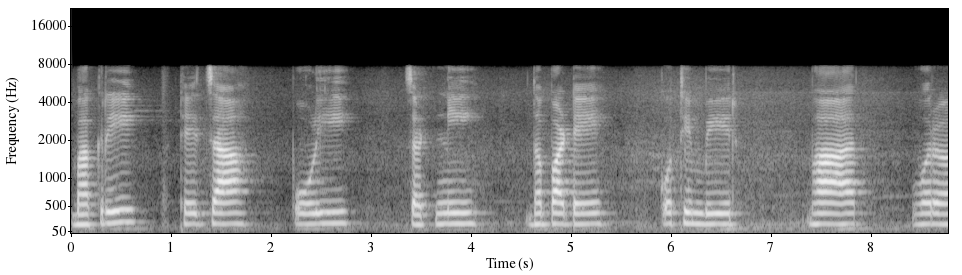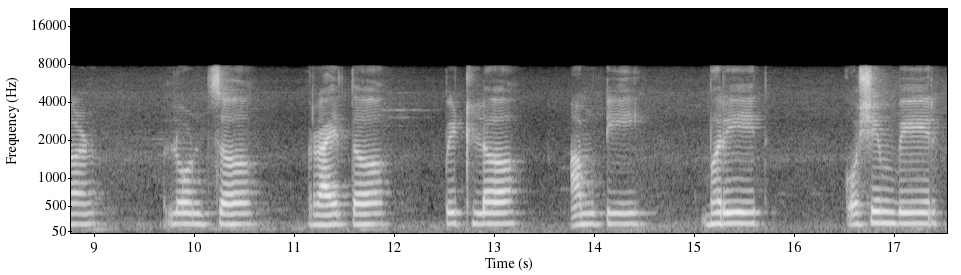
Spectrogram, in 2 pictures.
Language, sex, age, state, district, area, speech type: Marathi, female, 45-60, Maharashtra, Osmanabad, rural, spontaneous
